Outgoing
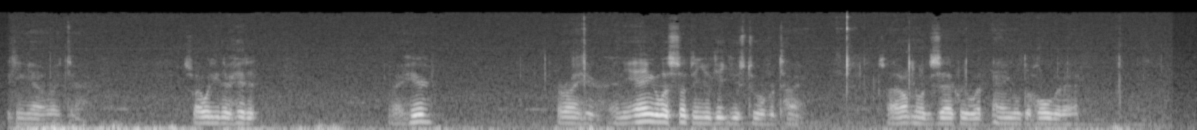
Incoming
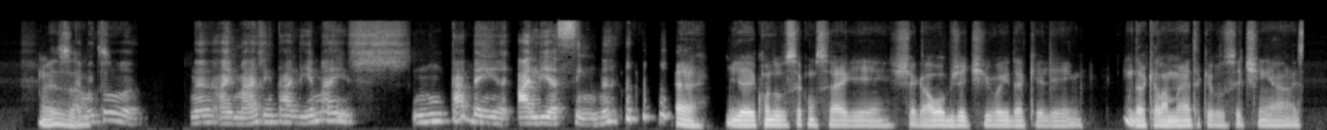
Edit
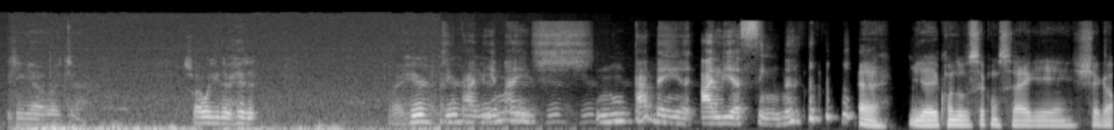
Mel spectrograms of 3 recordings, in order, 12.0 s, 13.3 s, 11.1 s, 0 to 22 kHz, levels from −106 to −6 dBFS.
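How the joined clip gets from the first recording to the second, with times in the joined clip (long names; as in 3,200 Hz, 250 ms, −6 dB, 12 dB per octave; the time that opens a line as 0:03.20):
outgoing
0:03.90–0:04.41: delay throw 340 ms, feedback 65%, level −9 dB
0:04.41: continue with incoming from 0:02.58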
